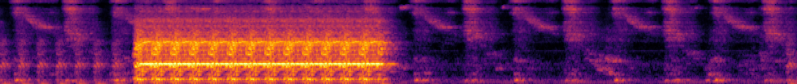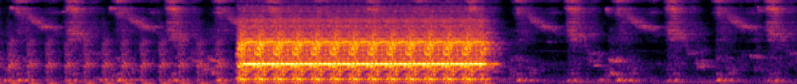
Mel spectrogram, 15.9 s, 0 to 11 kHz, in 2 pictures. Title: 🧲🔊 Dont be afraid of MRI - Sounds in normal head examination | Siemens Magnetom Avanto 1.5T MRT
